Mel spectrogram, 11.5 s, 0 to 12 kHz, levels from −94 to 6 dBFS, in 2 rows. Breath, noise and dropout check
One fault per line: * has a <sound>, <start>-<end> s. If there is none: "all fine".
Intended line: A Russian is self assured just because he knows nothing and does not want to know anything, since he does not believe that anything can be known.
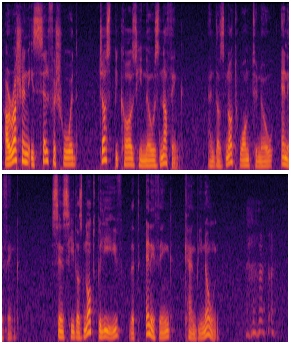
* has a laugh, 10.6-11.3 s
